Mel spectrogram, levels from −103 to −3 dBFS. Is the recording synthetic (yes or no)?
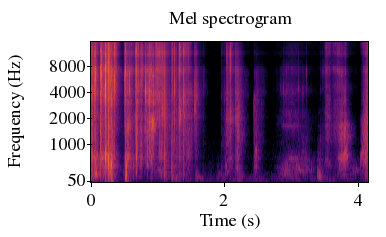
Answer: yes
